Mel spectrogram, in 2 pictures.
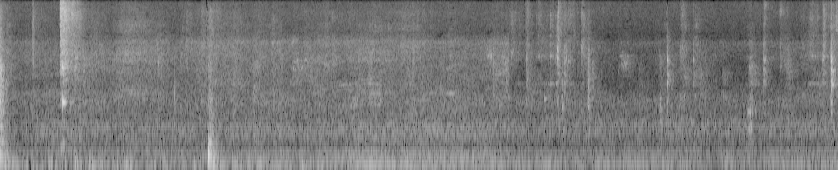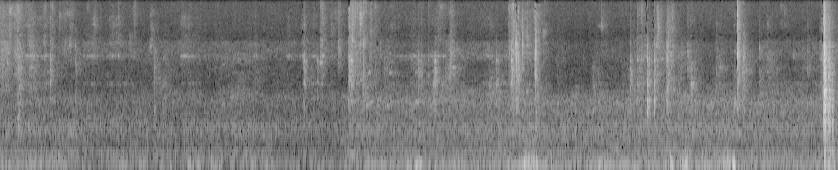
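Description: Handling noises from measuring dried garlic and pouring it from a glass bowl through a funnel into a plastic bottle. There is a sharp knock about two seconds in, faint clicks and rustling, and several soft knocks near the end, all over a low steady rumble.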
